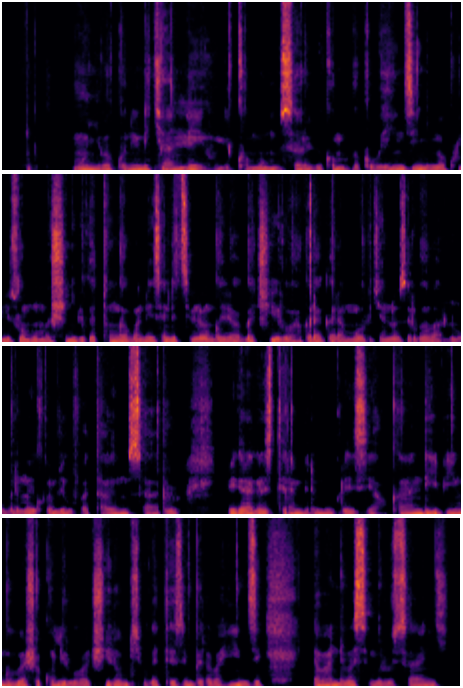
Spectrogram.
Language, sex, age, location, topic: Kinyarwanda, male, 25-35, Huye, agriculture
